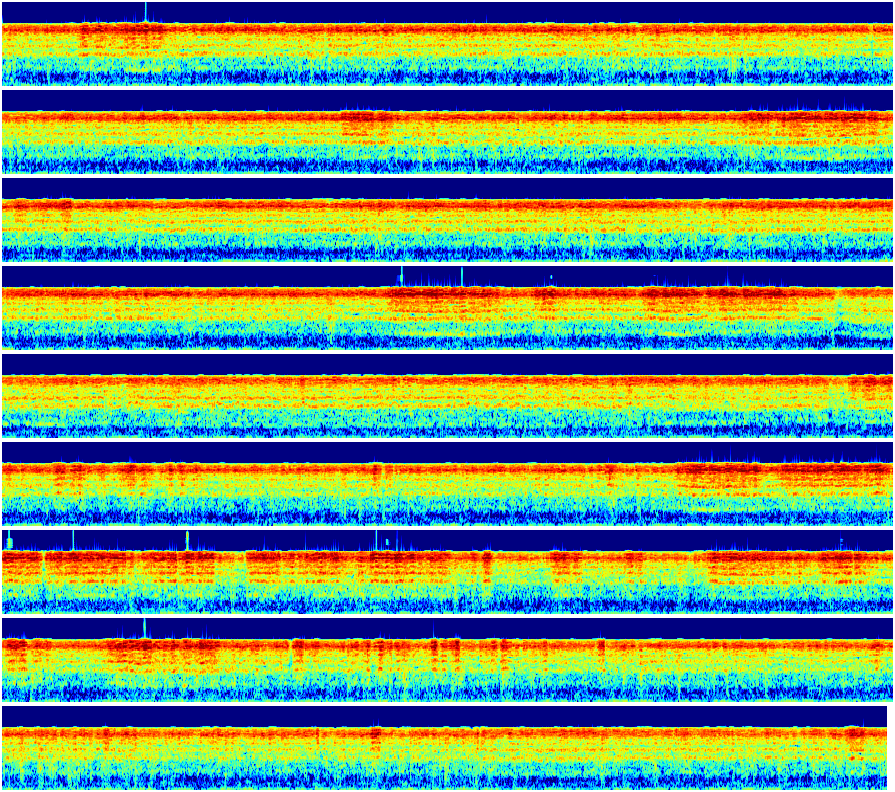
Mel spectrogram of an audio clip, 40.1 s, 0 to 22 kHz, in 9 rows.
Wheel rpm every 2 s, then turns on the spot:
230, 230, 240, 230, 230, 230, 230, 230, 220, 200, 200, 220, 230, 230, 230, 230, 230, 230, 240, 230.
none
